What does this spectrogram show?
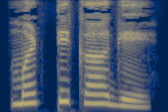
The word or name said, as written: ಮಟ್ಟಿಕಾಗೆ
